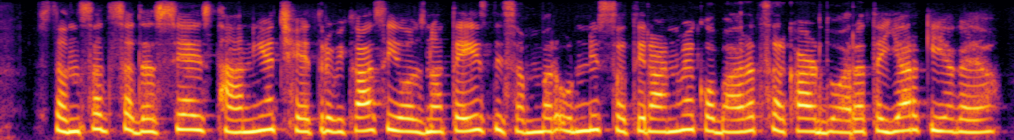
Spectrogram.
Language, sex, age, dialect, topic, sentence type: Hindi, female, 18-24, Hindustani Malvi Khadi Boli, banking, statement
